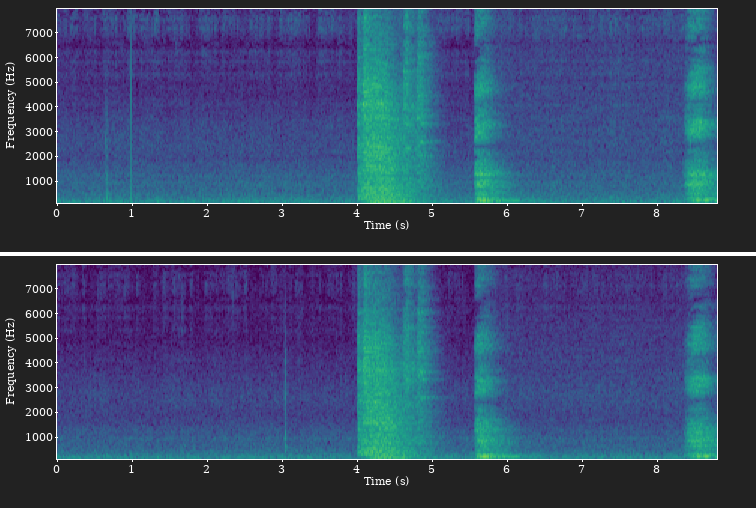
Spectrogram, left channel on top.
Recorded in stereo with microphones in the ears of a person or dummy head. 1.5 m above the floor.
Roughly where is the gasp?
Centre.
